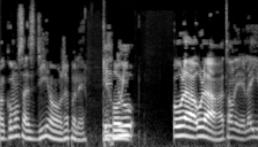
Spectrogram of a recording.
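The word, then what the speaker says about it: 天皇: Comment se prononce empereur? Enfin, comment ça se dit en japonais? Tenno. Oh là, attendez, là, il y a eu deux réponses à la fois. Toi, t'as dit? Tenno.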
